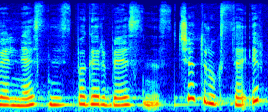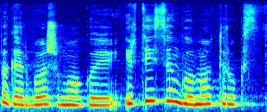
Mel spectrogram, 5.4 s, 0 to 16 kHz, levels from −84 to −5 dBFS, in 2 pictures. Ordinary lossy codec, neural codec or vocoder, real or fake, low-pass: Opus, 64 kbps; none; real; 14.4 kHz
